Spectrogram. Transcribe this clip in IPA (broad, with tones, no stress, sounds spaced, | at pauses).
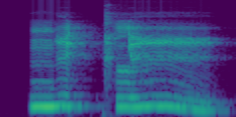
ŋ i˥˩ t̚ kʰ l iː˥˩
